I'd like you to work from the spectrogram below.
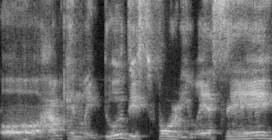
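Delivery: put-on very slow, drawn-out gurgly alien voice, vaguely Mexican accent. Imitating the audiobook narrator's scummy alien voices: imitating a gurgly scummy alien voice. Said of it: "gurgly and vaguely, like, racist Mexican".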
